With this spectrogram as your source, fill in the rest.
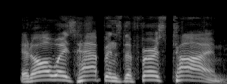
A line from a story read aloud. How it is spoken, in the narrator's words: he shouted, his voice small in the roar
